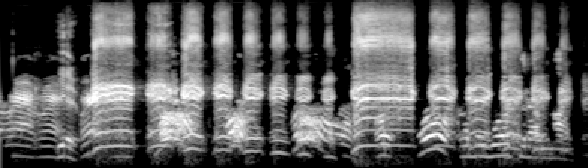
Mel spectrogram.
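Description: A hand-blown duck call is worked in rapid, choppy quacking bursts in the style of a feed call. The sound is loud and close and runs almost continuously through the clip.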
